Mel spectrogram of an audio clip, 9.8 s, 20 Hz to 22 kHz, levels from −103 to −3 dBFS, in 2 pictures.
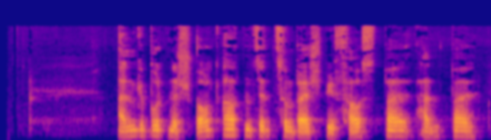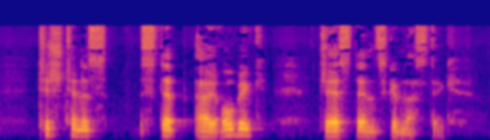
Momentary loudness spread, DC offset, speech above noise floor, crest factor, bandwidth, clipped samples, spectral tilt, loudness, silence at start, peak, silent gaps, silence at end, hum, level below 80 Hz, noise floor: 10 LU; under 0.1%; 37 dB; 22 dB; 12 kHz; under 0.1%; -3.5 dB/octave; -28 LUFS; 1.2 s; -8 dBFS; none; 0.35 s; none; -74 dBFS; -65 dBFS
